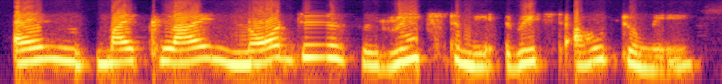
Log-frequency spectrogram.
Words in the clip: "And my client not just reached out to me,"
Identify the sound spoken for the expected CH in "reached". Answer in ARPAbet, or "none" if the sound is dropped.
CH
